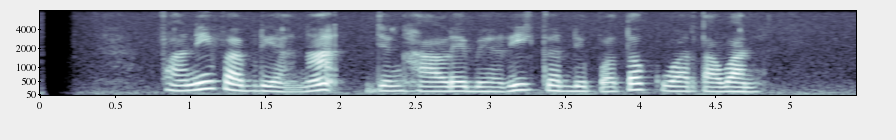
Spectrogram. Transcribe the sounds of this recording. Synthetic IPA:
fanifabɾianad͡ʒɨŋɦalɛbɛɾikɨrdipɔt̪ɔkuwart̪awan

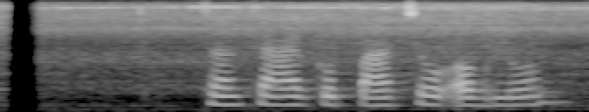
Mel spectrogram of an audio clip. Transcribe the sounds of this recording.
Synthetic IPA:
sʌnsarkopãt͡soʔʌɡlo

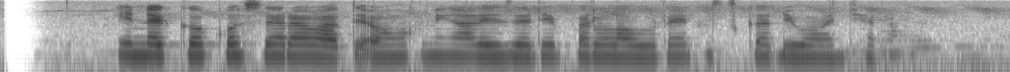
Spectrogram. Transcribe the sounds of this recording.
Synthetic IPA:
ʔinəkɔkɔsɛɾawat̪ḭʔɔɦɔk̚niŋalizanipərlauɾɛnskərdiwawaɲt͡ʃaɾa

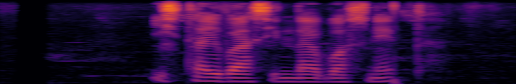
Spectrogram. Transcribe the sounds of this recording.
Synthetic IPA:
ist̪ʰajbasind̪abʌsnet̪

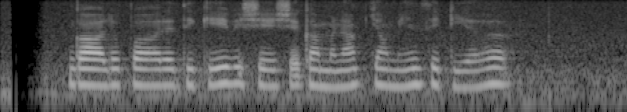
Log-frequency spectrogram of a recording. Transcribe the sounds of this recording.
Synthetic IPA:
ɡaːlupaːɾəd̪iɡeːʋiʃeːʃəɡɐmənakjaminsiʈijəɦə

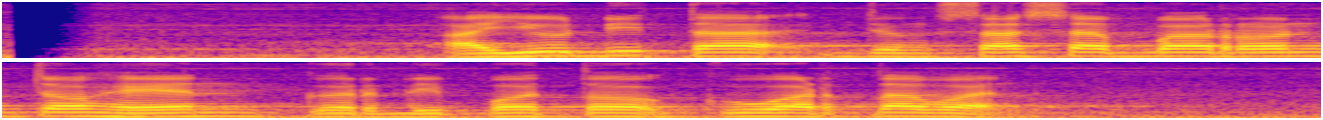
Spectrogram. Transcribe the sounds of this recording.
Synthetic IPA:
ʔajudit̪ad͡ʒɨŋsasabaɾɔnt͡ʃɔɦɛnkɨrdipɔt̪ɔkuwart̪awan

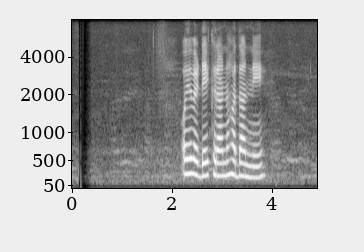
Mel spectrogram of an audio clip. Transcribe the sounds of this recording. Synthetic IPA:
ʔojəʋæɖeːkəɾanːəɦad̪anːeː

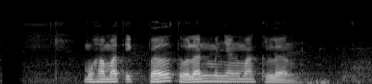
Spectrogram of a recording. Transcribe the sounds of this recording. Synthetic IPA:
muɦamat̪ik̚b̥ald̪̥o̤lanməɲaŋmaɡ̥əlaŋ

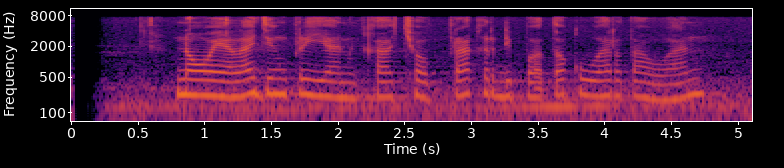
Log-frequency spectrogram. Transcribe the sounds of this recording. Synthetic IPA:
nɔwelad͡ʒɨŋpɾijankʰat͡ʃɔpɾakɨrdipɔt̪ɔkuwart̪awan

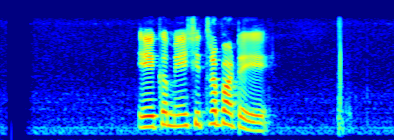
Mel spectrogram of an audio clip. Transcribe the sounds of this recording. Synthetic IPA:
eːkəmeːt͡ʃit̪rəpaʈəje

